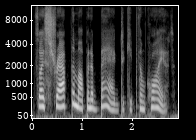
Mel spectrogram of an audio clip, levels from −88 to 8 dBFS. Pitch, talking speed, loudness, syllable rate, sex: 215 Hz, 245 wpm, -18 LUFS, 4.7 syllables/s, female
